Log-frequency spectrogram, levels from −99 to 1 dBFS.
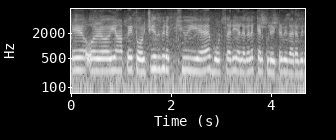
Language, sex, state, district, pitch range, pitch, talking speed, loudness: Hindi, female, Bihar, West Champaran, 235-260 Hz, 245 Hz, 205 wpm, -13 LUFS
